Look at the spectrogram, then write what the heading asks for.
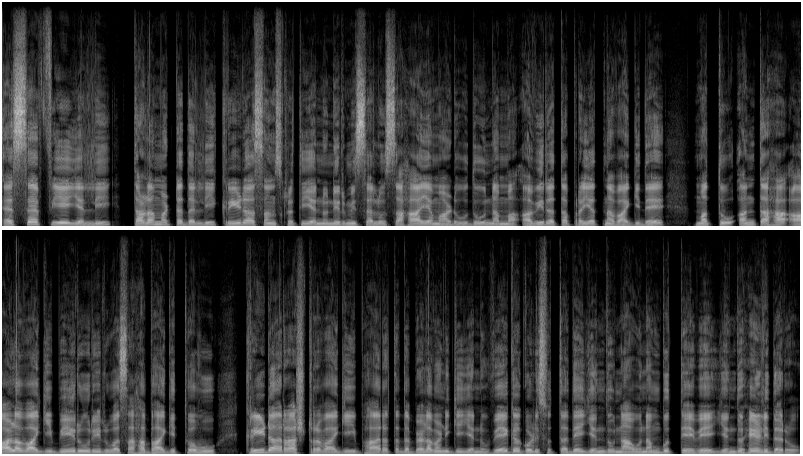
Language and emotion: Kannada, neutral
